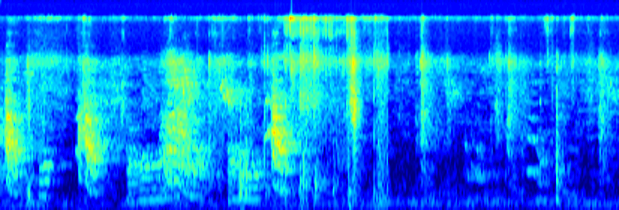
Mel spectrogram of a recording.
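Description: Grey francolin giving loud, harsh, ringing calls in quick succession, about one a second, strongest at first and then fading, over a faint background hiss.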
